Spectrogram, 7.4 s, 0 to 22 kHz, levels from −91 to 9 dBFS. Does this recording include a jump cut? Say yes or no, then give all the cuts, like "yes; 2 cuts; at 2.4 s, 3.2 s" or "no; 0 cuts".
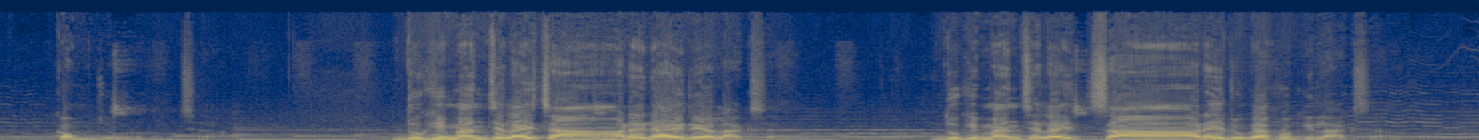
no; 0 cuts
